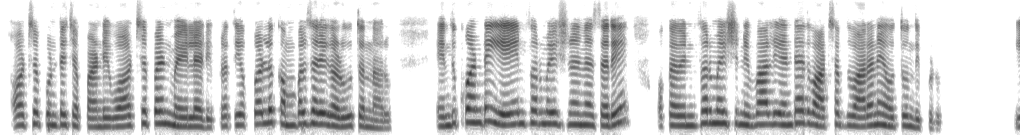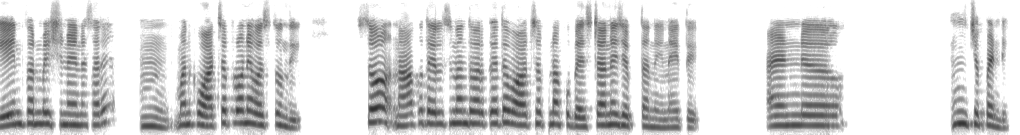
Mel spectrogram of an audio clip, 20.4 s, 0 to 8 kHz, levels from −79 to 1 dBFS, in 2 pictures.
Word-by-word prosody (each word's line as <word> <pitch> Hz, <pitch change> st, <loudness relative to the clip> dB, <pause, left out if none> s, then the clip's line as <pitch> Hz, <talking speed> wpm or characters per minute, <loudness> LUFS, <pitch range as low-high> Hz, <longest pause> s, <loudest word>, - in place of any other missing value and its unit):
WhatsApp 230 Hz, +2 st, -3 dB
ఉంటే 235 Hz, +1 st, 0 dB
చెప్పండి. 195 Hz, -2 st, -1 dB
WhatsApp 220 Hz, +6 st, -1 dB
and 265 Hz, -2 st, +2 dB
mail 200 Hz, -1 st, +4 dB
ID." 180 Hz, -1 st, -2 dB
ప్రతి 215 Hz, +2 st, -3 dB
ఒక్కళ్ళు 255 Hz, +4 st, 0 dB
కంపల్సరీగా 250 Hz, 0 st, +2 dB
అడుగుతున్నారు. 195 Hz, -6 st, -3 dB, 0.5 s
ఎందుకు 230 Hz, +7 st, -4 dB
అంటే 290 Hz, +2 st, +1 dB, 0.2 s
ఏ -, -, +8 dB
ఇన్ఫర్మేషన్ 255 Hz, -2 st, -2 dB
అయినా 235 Hz, -1 st, +1 dB
సరే, 220 Hz, +3 st, +6 dB, 0.4 s
ఒక -, -, -32 dB, 0.2 s
ఇన్ఫర్మేషన్ 265 Hz, +1 st, 0 dB
ఇవ్వాలి 245 Hz, +2 st, +1 dB
అంటే 240 Hz, +4 st, -1 dB
అది 260 Hz, -2 st, -4 dB
వాట్సాప్ 215 Hz, +3 st, -1 dB
ద్వారానే 220 Hz, +4 st, +2 dB
అవుతుందిప్పుడు. 195 Hz, -7 st, -5 dB, 0.8 s
ఏ -, -, +6 dB
ఇన్ఫర్మేషన్ 255 Hz, -2 st, -1 dB
అయినా 230 Hz, 0 st, -1 dB
సరే 275 Hz, +5 st, -3 dB, 0.4 s
హ్మ్, 205 Hz, -2 st, -3 dB, 0.2 s
మనకు 240 Hz, 0 st, -2 dB
వాట్సాప్‌లోనే 275 Hz, +6 st, +1 dB
వస్తుంది. 225 Hz, -7 st, -4 dB, 0.7 s
సో 290 Hz, -, +4 dB, 0.3 s
నాకు 235 Hz, +5 st, -1 dB
తెలిసినంత 270 Hz, +1 st, 0 dB
వరకయితే 265 Hz, +2 st, -1 dB
వాట్సాప్ 235 Hz, +1 st, 0 dB
నాకు 240 Hz, -1 st, -7 dB
బెస్ట్ 195 Hz, +3 st, -1 dB
అనే 240 Hz, +1 st, +2 dB
చెప్తాను 210 Hz, -3 st, -5 dB
నేనైతే. 180 Hz, 0 st, -6 dB, 0.9 s
అండ్ 225 Hz, 0 st, -1 dB, 1.5 s
హ్మ్. 260 Hz, +1 st, +2 dB
చెప్పండి 225 Hz, -8 st, -1 dB
235 Hz, 135 wpm, -23 LUFS, 210-255 Hz, 1.5 s, ఏ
